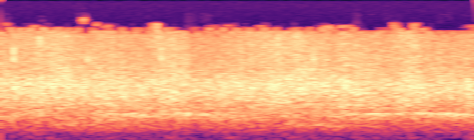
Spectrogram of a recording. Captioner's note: applause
